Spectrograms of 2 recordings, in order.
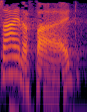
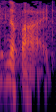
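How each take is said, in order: First: The first syllable sounds like the word 'sign'. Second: The first syllable sounds like 'sig'.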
